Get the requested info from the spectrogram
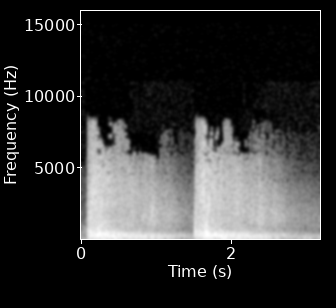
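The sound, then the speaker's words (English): Two heavy blasting explosions from a company excavating near a river go off about a second and a half apart, each a sudden loud boom with a long rumbling decay, with no voices. “Then I heard an explosion. The company was excavating near the river.”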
